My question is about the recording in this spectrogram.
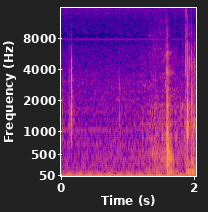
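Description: Light handling sounds at a wooden workbench: a small click about a quarter second in, then a couple of short knocks near the end as a hot glue gun is set down on the bench, over a steady low hum.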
